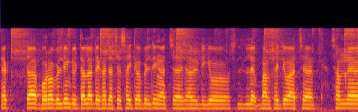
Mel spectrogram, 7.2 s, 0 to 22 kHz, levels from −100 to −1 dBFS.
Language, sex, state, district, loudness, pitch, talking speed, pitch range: Bengali, male, Tripura, West Tripura, -16 LUFS, 145 Hz, 125 wpm, 140-150 Hz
